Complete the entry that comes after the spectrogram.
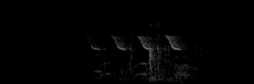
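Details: Common myna in West Bengal on a morning in the field, giving four clear downslurred whistles in quick succession, each dropping sharply from high to middle pitch, spaced about a quarter second apart after a faint opening note.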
